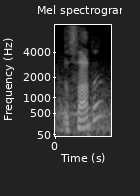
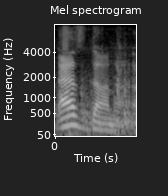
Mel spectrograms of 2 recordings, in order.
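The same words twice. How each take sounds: First: "Asada" missing the N, asked as a question; mispronounced name. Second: "Asdana" with S-D together and an N; corrected pronunciation. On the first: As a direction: try "Asada" uncertainly, with rising tune. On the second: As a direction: say "Asdana" firmly, falling at the end. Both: Real, not acted. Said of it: "How do you pronounce it?".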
